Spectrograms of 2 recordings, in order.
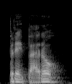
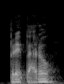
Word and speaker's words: preparó: But then the next word has an accent on the O on the end, preparó. This means he prepared, preparó.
